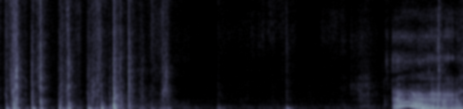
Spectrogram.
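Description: Tarot cards shuffled in quick riffling flicks and slaps, close and crisp, followed by a few soft isolated taps as cards are drawn; a voice then starts speaking.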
